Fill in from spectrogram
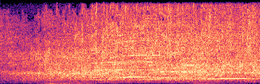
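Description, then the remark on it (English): A loud crowd cheers and applauds a statement from the president, a dense wash of clapping and shouting that swells in the first half second and then holds steady and strong throughout. “Well, that crowd liked that statement from the president.”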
